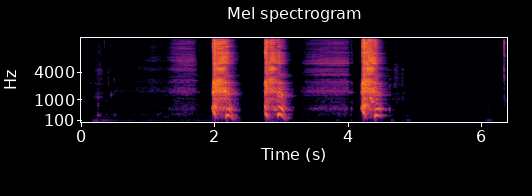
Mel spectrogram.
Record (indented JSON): {
  "three_cough_length": "6.4 s",
  "three_cough_amplitude": 32768,
  "three_cough_signal_mean_std_ratio": 0.3,
  "survey_phase": "beta (2021-08-13 to 2022-03-07)",
  "age": "45-64",
  "gender": "Male",
  "wearing_mask": "No",
  "symptom_none": true,
  "smoker_status": "Ex-smoker",
  "respiratory_condition_asthma": false,
  "respiratory_condition_other": false,
  "recruitment_source": "REACT",
  "submission_delay": "2 days",
  "covid_test_result": "Negative",
  "covid_test_method": "RT-qPCR",
  "influenza_a_test_result": "Negative",
  "influenza_b_test_result": "Negative"
}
